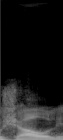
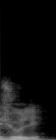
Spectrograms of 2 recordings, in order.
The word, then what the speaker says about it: Joule: gente não comentar do experimento de julie ou jauli né mas a pronúncia correta seria julie o equivalente mecânico do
